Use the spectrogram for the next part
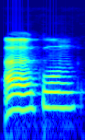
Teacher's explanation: izhar syafawi, jangan dipanjangkan, sempurnakan saja bunyi kumnya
